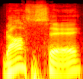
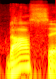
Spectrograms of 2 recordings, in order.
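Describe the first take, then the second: First: "Rase" said with a D, like "Dase"; imitating the pronunciation. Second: "Rase" with a D, short rising "Dass"; imitating the pronunciation. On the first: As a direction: echo "Rase" as the character says it, Dase. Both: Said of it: "Did you hear how he pronounced his name?".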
